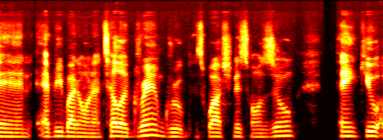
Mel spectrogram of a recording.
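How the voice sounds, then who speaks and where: In a dry, close sound with no echo, a man talks at a fairly quick pace with a medium pitch and monotone, flat intonation. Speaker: forex trading educator. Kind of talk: webinar. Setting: live stream. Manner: casual, halting.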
